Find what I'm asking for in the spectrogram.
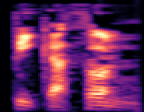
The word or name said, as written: picazón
